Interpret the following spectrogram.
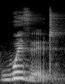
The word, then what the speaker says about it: wizard: Última palavra, wizard, wizard. Sílaba forte, wizard, wizard. Sílaba forte é o we, ok? Wizard, wizard. Sílaba fraca, wizard. Aqui, então, o A vai ser reduzido ao schwa e ele vai servir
